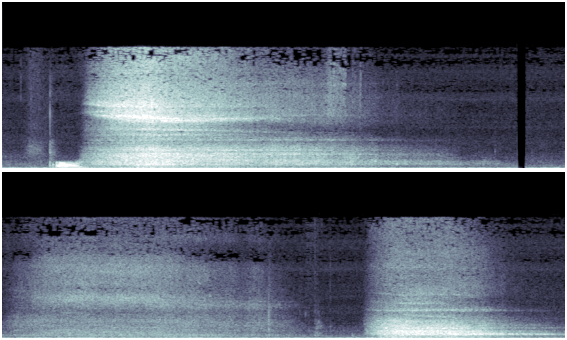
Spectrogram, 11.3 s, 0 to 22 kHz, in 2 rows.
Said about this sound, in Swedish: Och så vill jag att du tar 3 långa djupa andetag. Bara andas in.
